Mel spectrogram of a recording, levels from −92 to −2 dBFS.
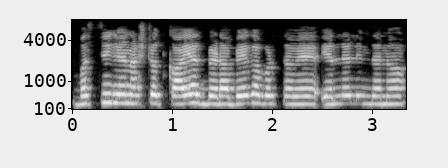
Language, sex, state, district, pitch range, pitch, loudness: Kannada, male, Karnataka, Shimoga, 255-275 Hz, 260 Hz, -13 LUFS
